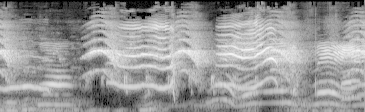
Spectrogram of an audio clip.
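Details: Indoors, a male pet Indian ringneck parrot watching its own videos gives loud, continuous talking with wavering, rising and falling tones in speech-like phrases.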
